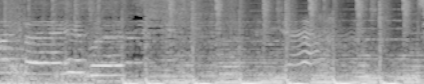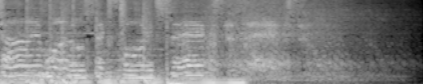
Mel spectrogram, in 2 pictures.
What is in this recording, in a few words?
Time Imaging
